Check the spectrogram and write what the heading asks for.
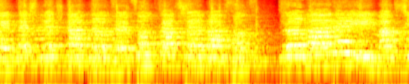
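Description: Mixed choir of men's and women's voices singing a Kashubian folk Christmas carol, with a brief breath between phrases just before four seconds in.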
